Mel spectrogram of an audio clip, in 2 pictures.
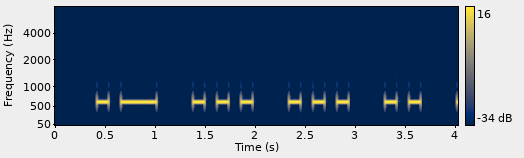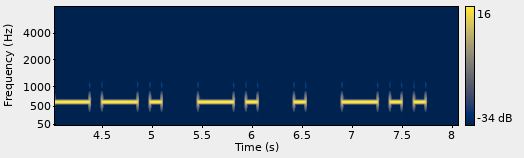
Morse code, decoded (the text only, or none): ASSIGNED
